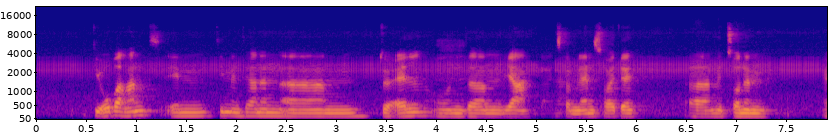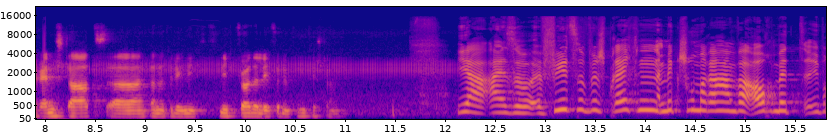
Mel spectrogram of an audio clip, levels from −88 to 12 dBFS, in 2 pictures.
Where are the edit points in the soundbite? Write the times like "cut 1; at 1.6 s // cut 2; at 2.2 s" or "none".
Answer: none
